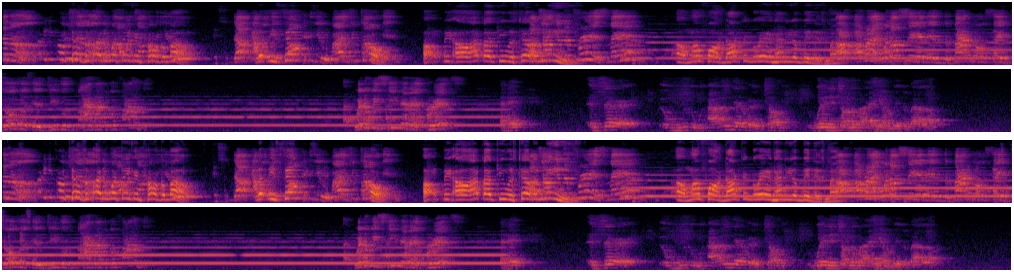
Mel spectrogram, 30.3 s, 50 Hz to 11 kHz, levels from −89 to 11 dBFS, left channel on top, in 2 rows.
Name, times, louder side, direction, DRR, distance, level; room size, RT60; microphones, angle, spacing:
voice 1, 0.0-0.5 0.9-2.7 3.5-5.8 7.9-9.6 12.5-17.4 20.4-21.8, equal, 15° right, -1 dB, 1.5 m, -33 dB
voice 2, 0.5-2.8 3.8-4.4 5.4-5.8 6.3-8.6 10.0-12.6 13.9-14.0 14.9-15.0 15.4-15.5, right 4 dB, 40° right, 10 dB, 0.3 m, -27 dB
Wind instrument woodwind instrument, 9.3-22.8, right 7 dB, 60° right, 1.7 m, -35 dB
voice 3, 20.2-20.6 21.2-21.6 22.6-22.9 23.9-24.6 25.0-29.1, right 1 dB, 5° left, -4 dB, 2.8 m, -38 dB
8.0 x 7.5 x 3.2 m, 0.66 s
head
